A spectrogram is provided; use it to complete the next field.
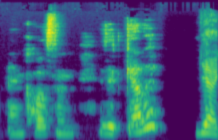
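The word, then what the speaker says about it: Gelet: that term and and calls him is it gellet yeah gallet that's how I pronounce it yeah you're right Elizabeth there is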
